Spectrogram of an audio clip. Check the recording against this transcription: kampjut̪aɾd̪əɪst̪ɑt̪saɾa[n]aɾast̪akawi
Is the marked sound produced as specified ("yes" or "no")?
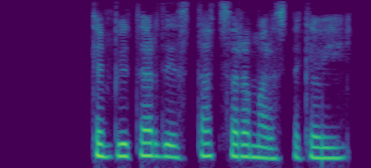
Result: no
